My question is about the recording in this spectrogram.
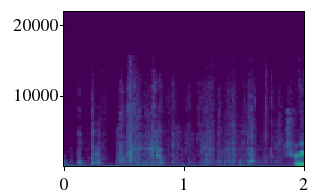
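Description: Cardboard trading-card box being handled and its flap opened: soft, irregular papery scrapes and rustles, with one word spoken near the end.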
